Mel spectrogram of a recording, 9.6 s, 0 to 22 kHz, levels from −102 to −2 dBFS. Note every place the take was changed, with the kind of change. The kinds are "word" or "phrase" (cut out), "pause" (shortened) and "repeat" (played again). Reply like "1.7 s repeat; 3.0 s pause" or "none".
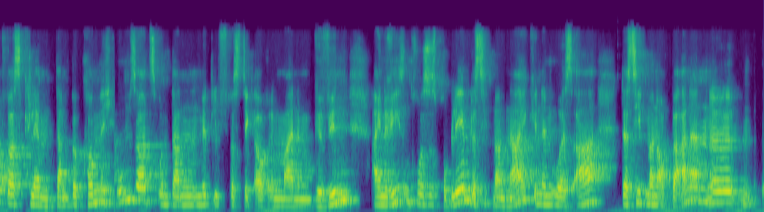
1.4 s phrase; 6.3 s word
